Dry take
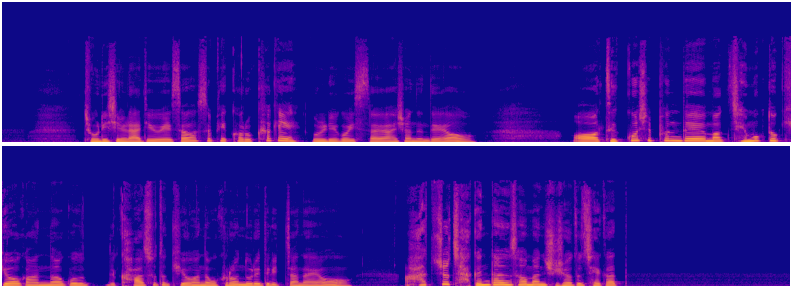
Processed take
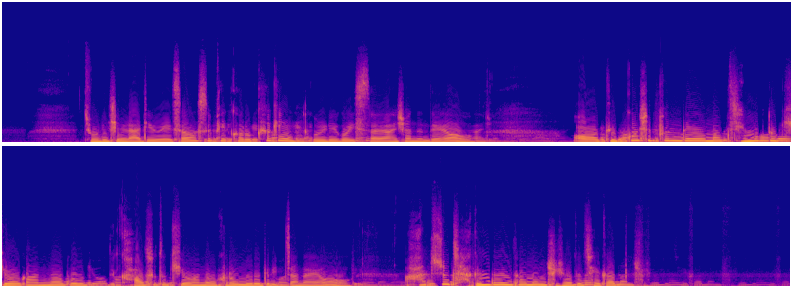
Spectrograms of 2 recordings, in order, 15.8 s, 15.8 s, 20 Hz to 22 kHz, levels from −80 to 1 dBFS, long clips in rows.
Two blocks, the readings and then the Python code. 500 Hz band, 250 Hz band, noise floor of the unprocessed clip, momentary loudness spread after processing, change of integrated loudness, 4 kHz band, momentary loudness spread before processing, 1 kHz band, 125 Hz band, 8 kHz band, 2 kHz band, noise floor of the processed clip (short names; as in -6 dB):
+0.5 dB, +1.0 dB, -67 dBFS, 13 LU, +1.0 dB, +5.0 dB, 9 LU, -0.5 dB, +2.5 dB, 0.0 dB, +7.0 dB, -52 dBFS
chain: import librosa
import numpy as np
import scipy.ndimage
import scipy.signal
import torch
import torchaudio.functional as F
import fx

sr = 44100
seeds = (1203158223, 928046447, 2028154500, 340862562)

p1 = fx.echo_filtered(x, sr, ms=875, feedback_pct=47, hz=1100.0, wet_db=-22.5)
p2 = fx.env_lowpass_down(p1, sr, base_hz=520.0, full_db=-17.5)
p3 = 10.0 ** (-26.0 / 20.0) * (np.abs((p2 / 10.0 ** (-26.0 / 20.0) + 3.0) % 4.0 - 2.0) - 1.0)
p4 = p2 + (p3 * librosa.db_to_amplitude(-9.0))
p5 = fx.peak_eq(p4, sr, hz=1800.0, db=5.5, octaves=0.89)
y = fx.sustainer(p5, sr, db_per_s=46.0)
